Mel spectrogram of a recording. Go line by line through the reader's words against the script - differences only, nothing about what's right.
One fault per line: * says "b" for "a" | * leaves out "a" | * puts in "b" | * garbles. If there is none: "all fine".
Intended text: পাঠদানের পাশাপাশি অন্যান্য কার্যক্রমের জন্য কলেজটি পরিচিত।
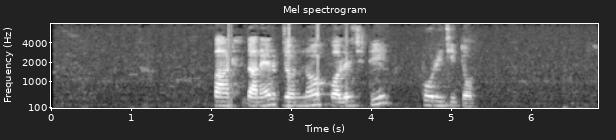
* leaves out "পাশাপাশি অন্যান্য কার্যক্রমের"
